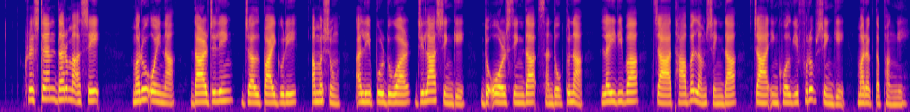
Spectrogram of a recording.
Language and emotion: Manipuri, neutral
